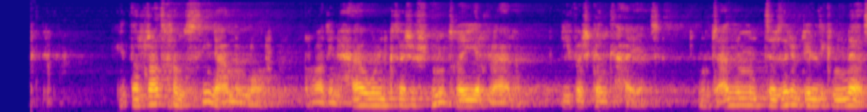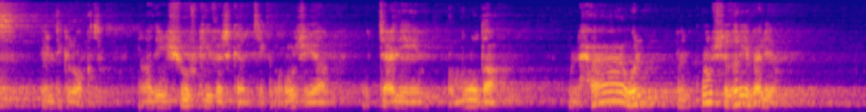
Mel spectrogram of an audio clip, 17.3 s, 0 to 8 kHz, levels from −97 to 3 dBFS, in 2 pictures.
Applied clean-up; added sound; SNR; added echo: none; none; none; reverberation time 1.3 s.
